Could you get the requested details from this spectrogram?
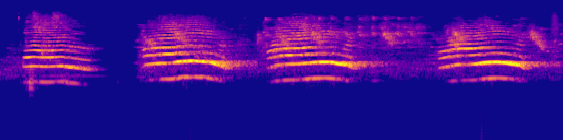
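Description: An Indian peafowl gives four loud, nasal, cat-like wails in quick succession, each lasting under a second, rich and ringing with a slight rise and fall.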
